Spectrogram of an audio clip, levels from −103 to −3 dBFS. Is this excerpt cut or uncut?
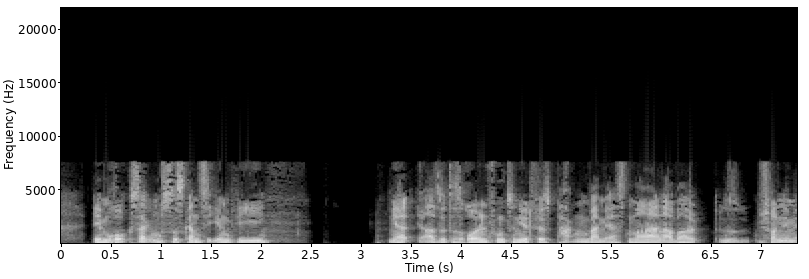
uncut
